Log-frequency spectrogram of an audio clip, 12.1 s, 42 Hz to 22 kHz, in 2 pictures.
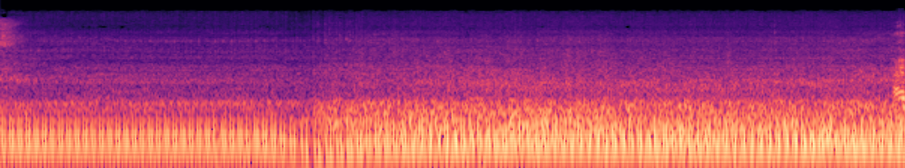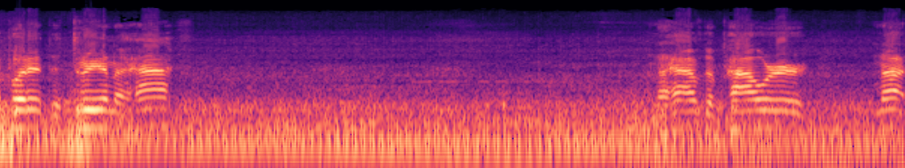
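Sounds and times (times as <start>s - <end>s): riding mower engine running: 0.0s - 12.0s.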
